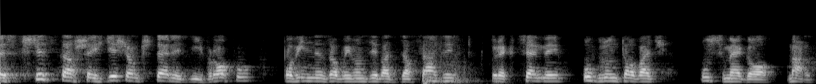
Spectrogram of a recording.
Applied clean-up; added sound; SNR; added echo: neural mask model DeepFilterNet 3.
